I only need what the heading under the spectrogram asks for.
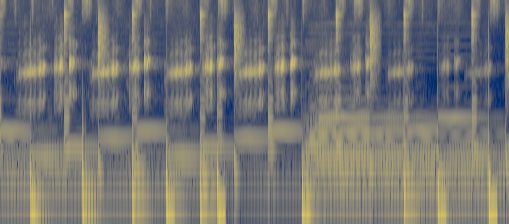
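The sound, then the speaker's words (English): A Baja California tree frog's diphasic, two-part ribbit repeats rapidly and loudly, several overlapping calls in quick, rhythmic bursts, with no talking. “As a result, their diphasic, or two-part, ribbit has come to be regarded as the quintessential frog call.”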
